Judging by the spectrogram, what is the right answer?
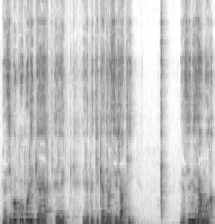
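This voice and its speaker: A woman with a hoarse voice, mocking and chatty, analysing song lyrics in a casual live stream, full of slang and swearing. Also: on the high side, steady tone, a little fast, slight background noise.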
